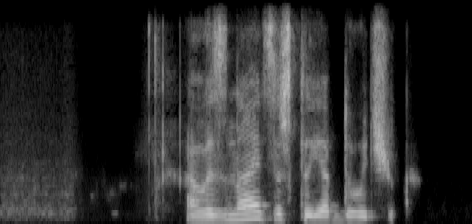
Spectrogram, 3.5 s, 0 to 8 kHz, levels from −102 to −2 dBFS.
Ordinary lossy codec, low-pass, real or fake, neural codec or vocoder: Opus, 32 kbps; 7.2 kHz; fake; codec, 16 kHz, 4 kbps, X-Codec, HuBERT features, trained on general audio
